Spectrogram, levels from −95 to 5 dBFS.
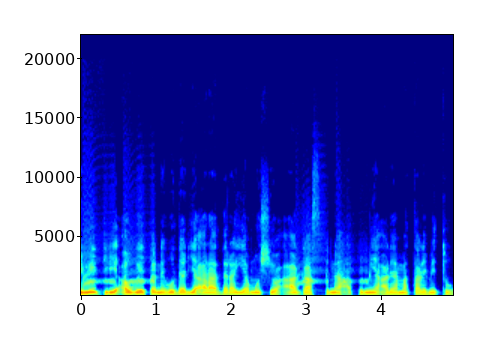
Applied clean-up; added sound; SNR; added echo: neural mask model RNNoise.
